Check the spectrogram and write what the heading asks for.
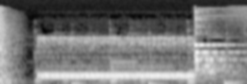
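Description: A short whoosh, then a steady electronic ringing tone of a video call connecting, sounding thin as over a phone line, over a background music beat. The tone cuts off suddenly at the end.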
